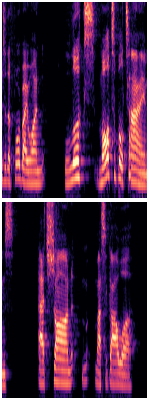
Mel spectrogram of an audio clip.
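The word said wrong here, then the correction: Maswanganyi: Am I saying his name right? I just want to make sure I'm saying his name right. – Maswangani. – Excuse me. Apologies, Sean.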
